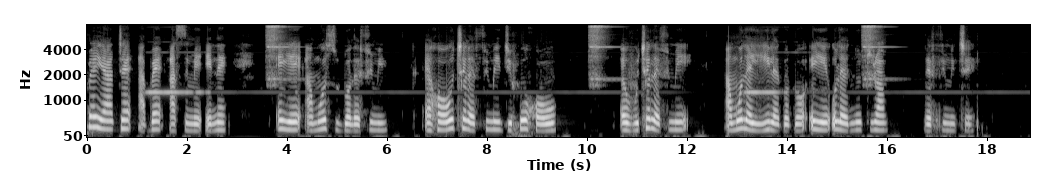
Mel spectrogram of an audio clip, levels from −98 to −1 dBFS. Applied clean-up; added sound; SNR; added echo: classical method spectral subtraction.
